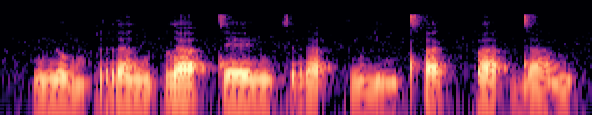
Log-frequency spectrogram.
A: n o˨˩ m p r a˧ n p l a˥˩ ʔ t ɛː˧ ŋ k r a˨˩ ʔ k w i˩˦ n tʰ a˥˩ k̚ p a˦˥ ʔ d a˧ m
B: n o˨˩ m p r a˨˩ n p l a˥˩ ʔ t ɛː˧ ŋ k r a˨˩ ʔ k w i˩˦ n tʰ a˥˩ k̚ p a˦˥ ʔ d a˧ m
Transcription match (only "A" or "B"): A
